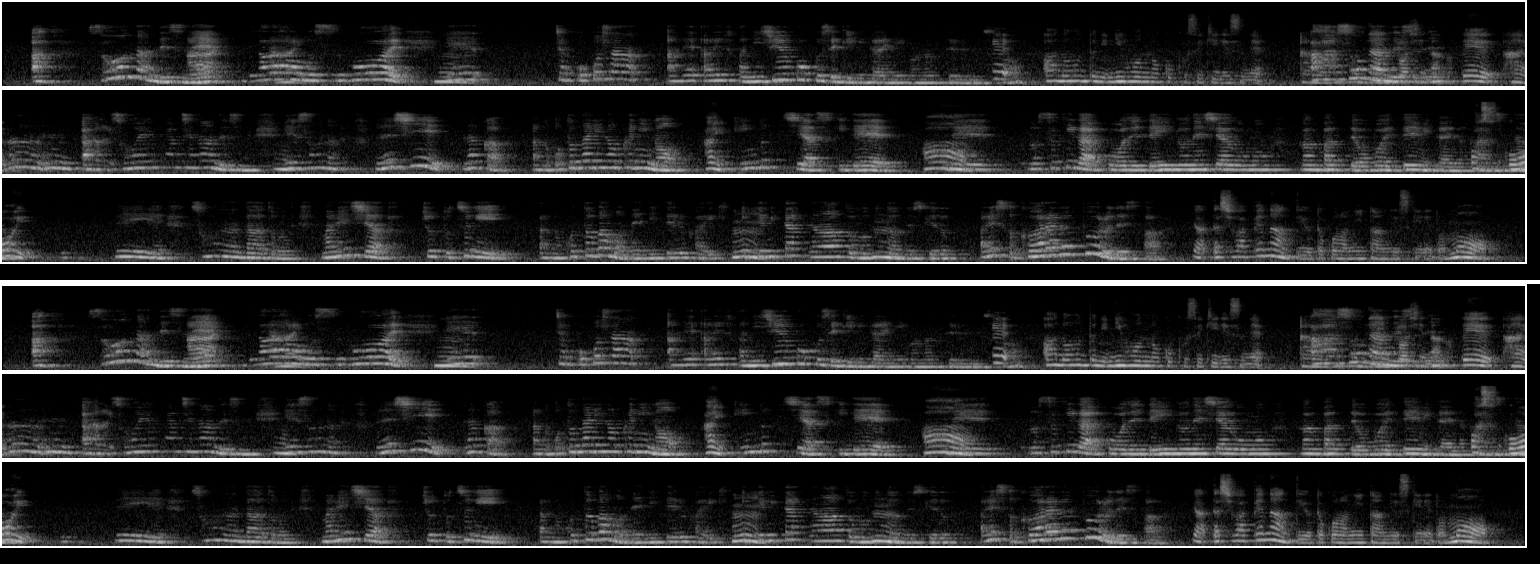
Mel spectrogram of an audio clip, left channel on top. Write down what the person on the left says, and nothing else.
あ、そうなんですね。
わーお、
すごい。えー
じゃあ、お子さん、あれ、あれですか、二重国籍みたいに今なってるんですか
ああー、
そうなんですね。
うんうん。あ、
そういう感じなんですね。
えーそうなんだ。嬉しい。なんか、あの、お隣の国のインドネシア好きで、
で、その好きが高じてインドネシア語も頑張って覚えて、みたいな感じなんですけど。
いえいえ、そうなんだと思って。マレーシア、ちょっと次、あの、言葉もね、似てるから、行き、
行ってみたいなと思ってたんですけど、
あれですか、クアラルンプールですか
